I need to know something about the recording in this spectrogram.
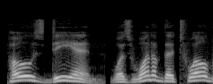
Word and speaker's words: Ποσειδῶν: Poseidon, Greek, Poseidon pronounced pos dn, was one of the 12 Olympians in ancient Greek religion and myth, god of the sea, storms, earthquakes and horses.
